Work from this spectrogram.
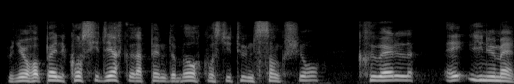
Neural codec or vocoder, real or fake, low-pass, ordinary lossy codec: codec, 16 kHz, 1 kbps, X-Codec, WavLM features, trained on Multilingual LibriSpeech; fake; none; none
